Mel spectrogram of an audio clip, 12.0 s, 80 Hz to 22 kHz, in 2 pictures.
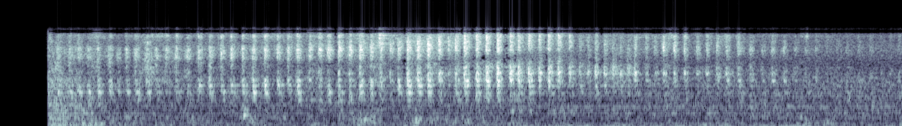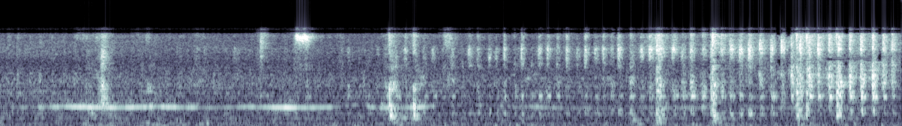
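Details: Locomotives 3BM4 on a slow-to-fast train departure from Acacia Ridge: sharp, irregular clicks over the low locomotive drone as the train pulls away; source unclear.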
